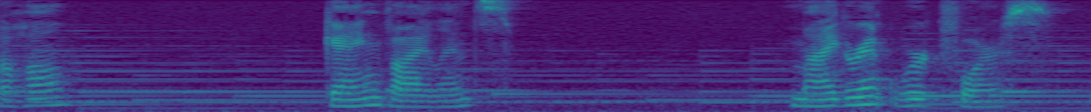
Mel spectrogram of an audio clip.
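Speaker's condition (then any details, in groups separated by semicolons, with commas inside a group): No condition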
